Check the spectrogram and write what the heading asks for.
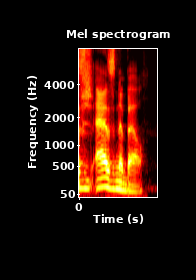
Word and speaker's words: Aznable: A-Z-N-A-B-L-E. However you spell that. – Charlemagne. – Yes. But yeah, now we have... – Aznabel.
